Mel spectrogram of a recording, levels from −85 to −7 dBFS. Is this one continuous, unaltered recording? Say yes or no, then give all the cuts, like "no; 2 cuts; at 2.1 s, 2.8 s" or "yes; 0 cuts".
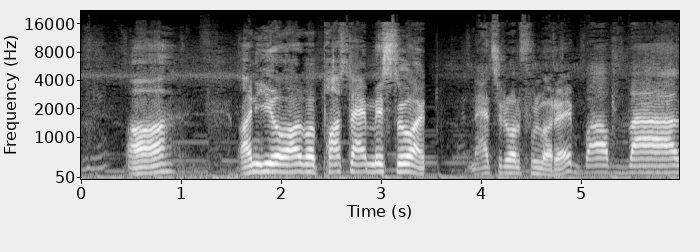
no; 1 cut; at 3.4 s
